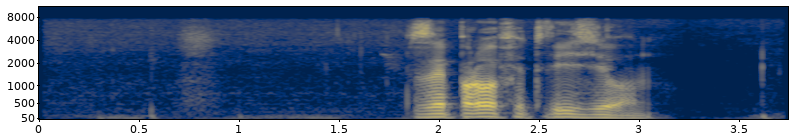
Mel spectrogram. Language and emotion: Russian, neutral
